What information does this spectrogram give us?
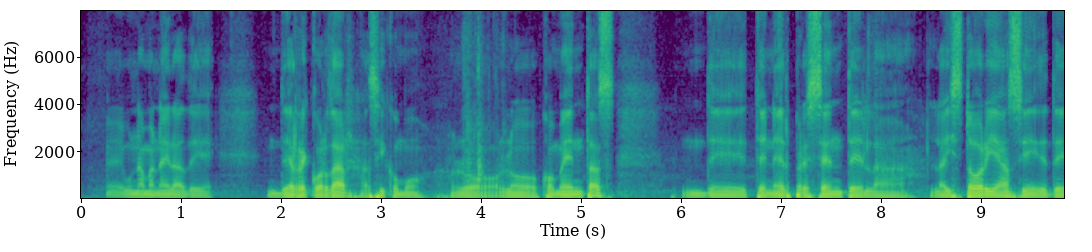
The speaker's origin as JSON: {"language": "Spanish", "country": "Mexico", "said": "tenemos una identidad también como pueblo originario y una identidad también como mexicana y mexicano."}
